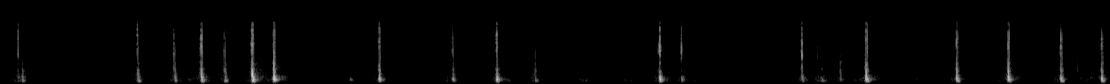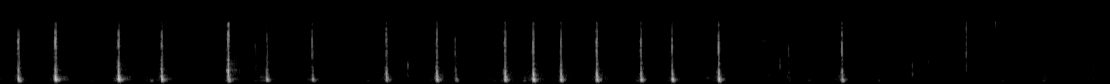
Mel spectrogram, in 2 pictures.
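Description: Stylus tapping against a tablet screen during handwriting: sharp, irregular clicks, bunched several a second while a word is written, with short pauses between.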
